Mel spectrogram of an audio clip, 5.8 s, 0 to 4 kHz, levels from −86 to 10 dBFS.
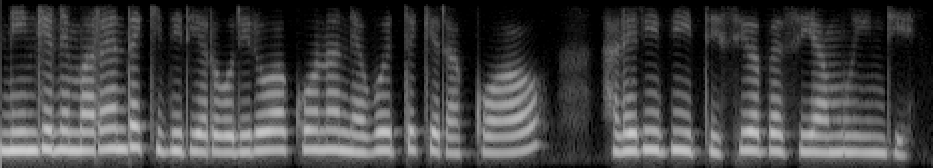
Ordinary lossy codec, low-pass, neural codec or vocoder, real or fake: none; 3.6 kHz; codec, 24 kHz, 0.9 kbps, WavTokenizer, large speech release; fake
